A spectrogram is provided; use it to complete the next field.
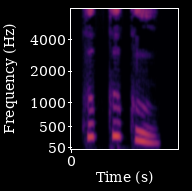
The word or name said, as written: ಕಗ್ಗ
